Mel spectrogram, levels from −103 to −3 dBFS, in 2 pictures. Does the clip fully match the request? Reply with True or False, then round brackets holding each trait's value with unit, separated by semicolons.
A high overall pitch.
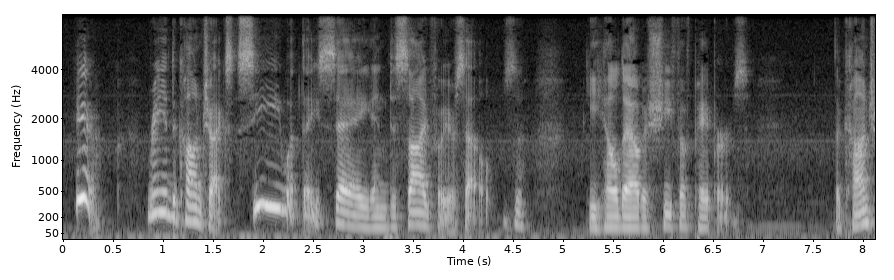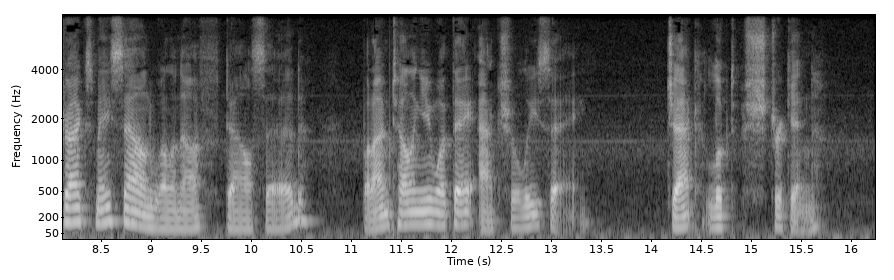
False (115 Hz)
